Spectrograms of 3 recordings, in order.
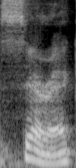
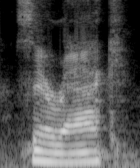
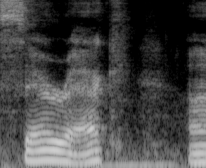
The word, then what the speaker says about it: CEREC: can you can read this but it is pronounced to CEREC if you ask the people at dense supply Cerrone that's not Sarah RAC or Sarah Corr sirak it's Sarah RAC generally speaking at least the way I was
